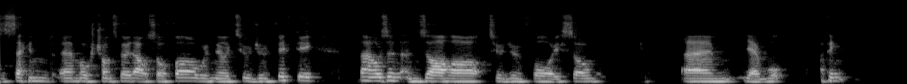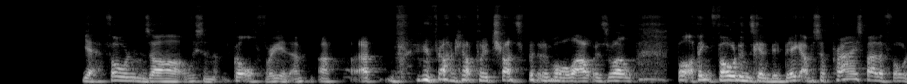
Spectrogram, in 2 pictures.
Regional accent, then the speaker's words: Blackpool, North West England, United Kingdom; I'm from Blackpool

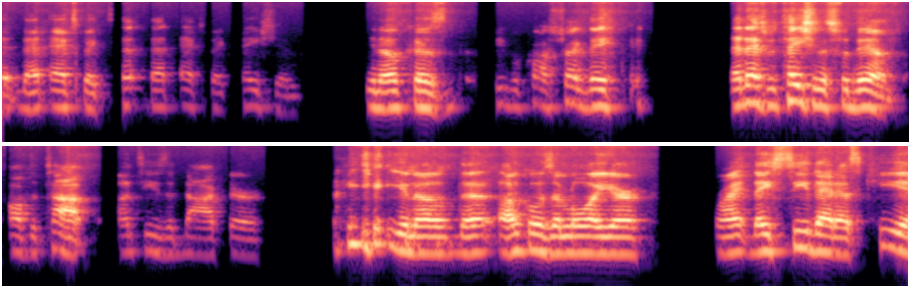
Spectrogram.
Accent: Los Angeles, California, United States; moved away as an adult; I'm from South Central

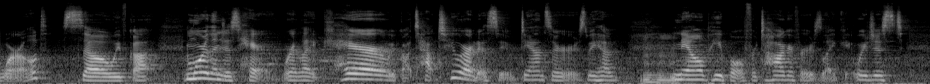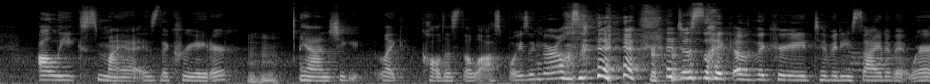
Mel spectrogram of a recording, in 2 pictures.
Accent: Wyoming near Jackson Hole, United States; moved away as an adult; also born or lived in Oceanside, California; I was born in Wyoming near Jackson Hole.

